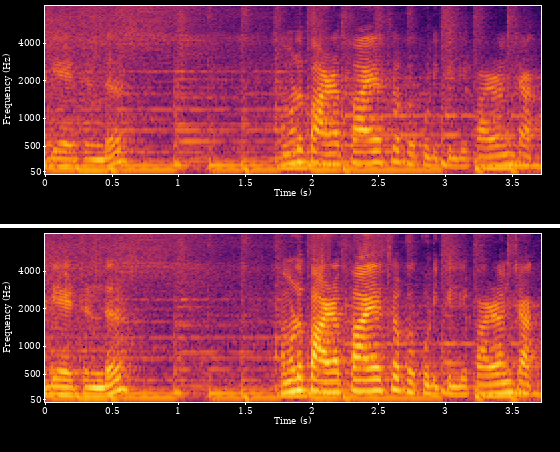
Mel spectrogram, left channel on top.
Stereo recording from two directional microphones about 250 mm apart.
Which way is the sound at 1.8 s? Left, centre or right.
Right.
